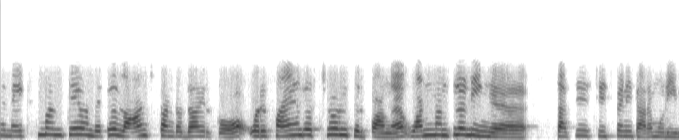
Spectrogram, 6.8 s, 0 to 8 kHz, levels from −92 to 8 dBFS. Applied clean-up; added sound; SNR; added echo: none; none; none; none.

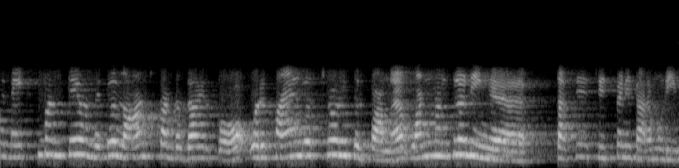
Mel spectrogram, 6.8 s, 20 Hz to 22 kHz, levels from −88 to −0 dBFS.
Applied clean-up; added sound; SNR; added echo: none; none; none; reverberation time 0.8 s.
